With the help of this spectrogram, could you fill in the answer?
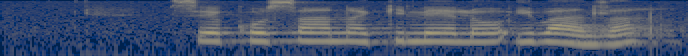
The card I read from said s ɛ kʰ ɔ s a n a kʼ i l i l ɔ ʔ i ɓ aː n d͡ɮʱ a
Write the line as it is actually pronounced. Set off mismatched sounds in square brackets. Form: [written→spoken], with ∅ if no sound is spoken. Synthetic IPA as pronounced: s ɛ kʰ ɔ s a n a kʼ i l [i→ɛ] l ɔ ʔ i ɓ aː n d͡ɮʱ a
